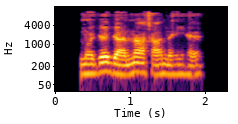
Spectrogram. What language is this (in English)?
Urdu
